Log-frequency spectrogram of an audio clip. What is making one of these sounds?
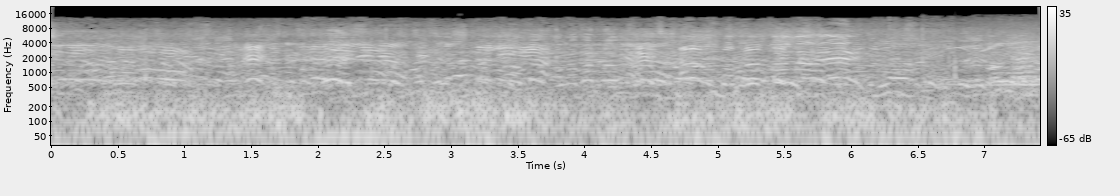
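A large crowd of men and women chatters and shouts outdoors.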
